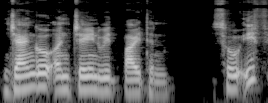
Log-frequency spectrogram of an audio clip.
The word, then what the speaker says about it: Django: first thing is that django is spelled as dg a ngo because some people are there out there who just think that django means j-a-n-g-o which is obviously wrong so today's tutorial would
